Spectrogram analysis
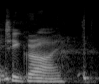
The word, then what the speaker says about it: Tigrai: Tigrai. We're the only ones who pronounce it that way Tigray.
